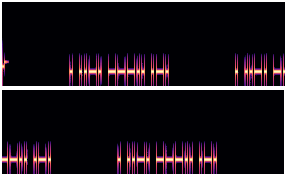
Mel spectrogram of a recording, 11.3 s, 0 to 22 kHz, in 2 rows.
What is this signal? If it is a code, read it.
Morse code, heard as a keyed tone, about 25 wpm, 700 Hz. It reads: EF8R EF8R EF8R
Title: Call Signs Repeated 2x - 25wpm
